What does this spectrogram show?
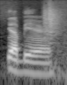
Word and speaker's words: Ixabir: So Ixabir, I just took the two I's, crossed them, and made them into an X and put it at the front. But it's the same pronunciation. It's Ixabir. Ixabir.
